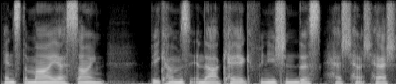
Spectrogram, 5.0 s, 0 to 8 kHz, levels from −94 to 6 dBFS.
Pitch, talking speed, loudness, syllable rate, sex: 105 Hz, 155 wpm, -20 LUFS, 4.5 syllables/s, male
